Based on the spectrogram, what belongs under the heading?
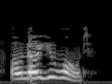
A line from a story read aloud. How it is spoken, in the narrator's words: cried the girl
